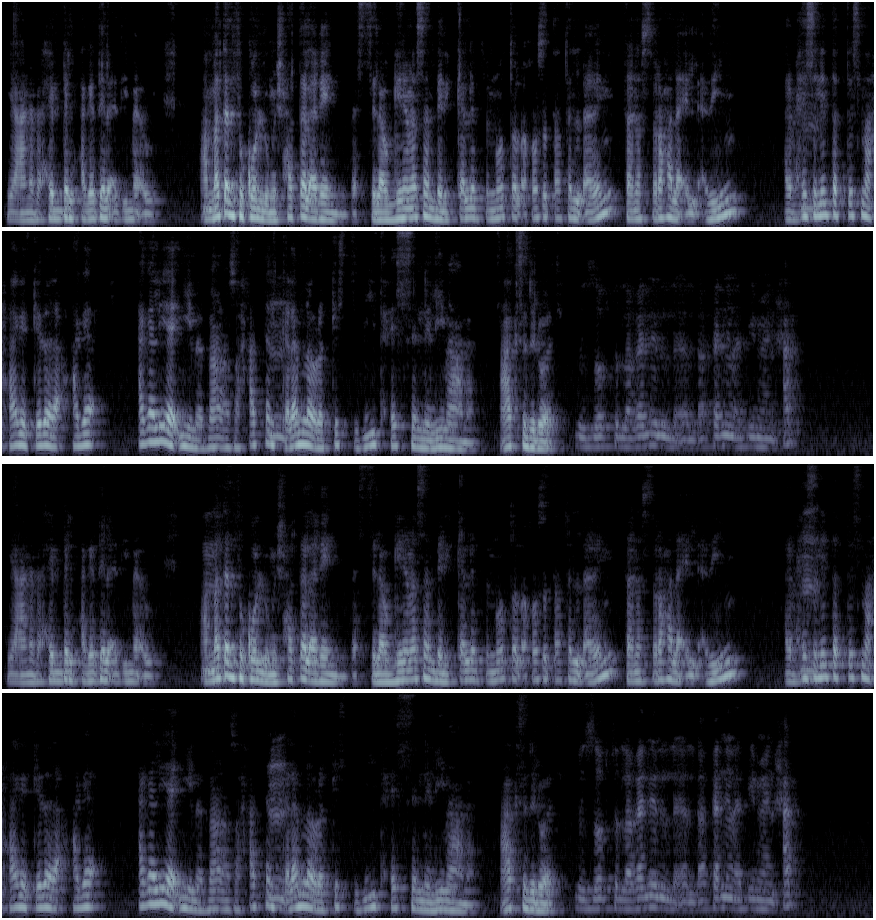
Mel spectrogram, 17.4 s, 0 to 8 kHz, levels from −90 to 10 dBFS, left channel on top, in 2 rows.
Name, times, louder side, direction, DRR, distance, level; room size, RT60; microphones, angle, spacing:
voice 1, 0.0-1.5 2.0-7.4 7.8-9.7 10.1-11.9 12.2-13.4 13.7-14.2, left 3 dB, 85° left, 1.1 m, -29 dB
voice 2, 14.4-16.7, equal, 80° right, 1.9 m, -42 dB
15.0 x 8.2 x 3.8 m
head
